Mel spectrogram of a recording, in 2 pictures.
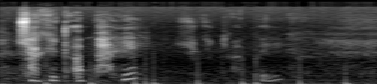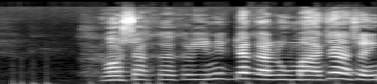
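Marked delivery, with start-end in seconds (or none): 0.1-0.9 whispered worried question to himself. Acted. Jono alone after lunch, whispering to himself in worry. 1.3-1.9 barely audible whisper, fading away; fainter whisper. Acted. Jono repeats his worry to himself, fading to a faint whisper.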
